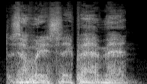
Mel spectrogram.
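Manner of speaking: deep gravelly caped-crusader growl; low loud Batman rasp. Acted. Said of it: "That was actually very good".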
